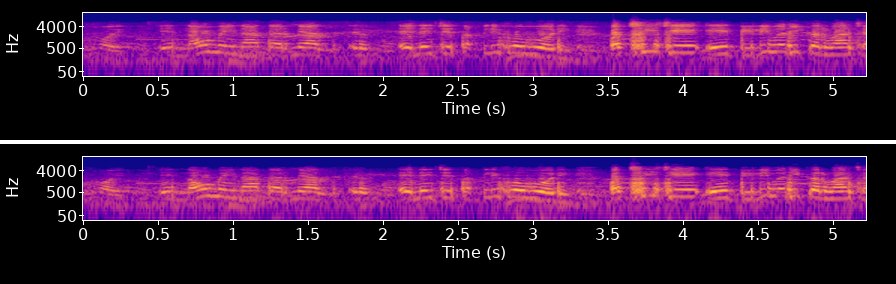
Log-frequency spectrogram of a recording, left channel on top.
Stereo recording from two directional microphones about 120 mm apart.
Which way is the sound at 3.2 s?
20° right (ahead or behind).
